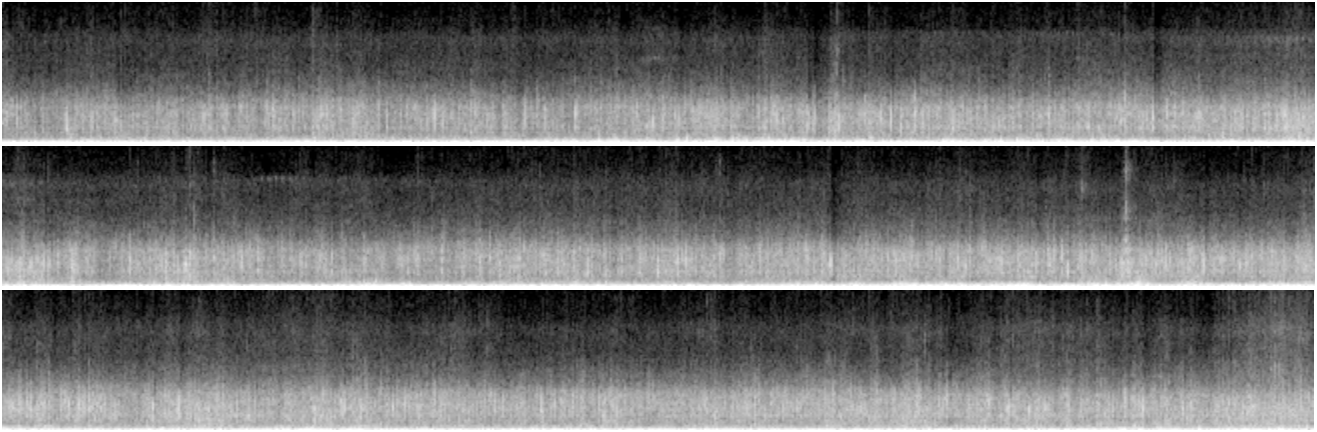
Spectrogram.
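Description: Steady wind rumble buffeting a GoPro camera's microphone while riding a bicycle, with an even rushing noise from the ride over it.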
